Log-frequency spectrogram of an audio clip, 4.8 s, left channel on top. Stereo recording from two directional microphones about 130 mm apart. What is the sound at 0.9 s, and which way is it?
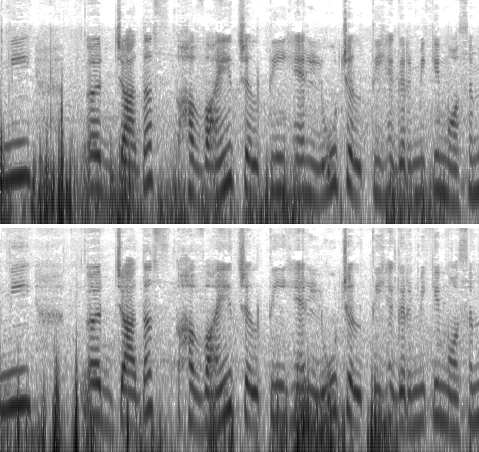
Speech, centre (ahead or behind).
